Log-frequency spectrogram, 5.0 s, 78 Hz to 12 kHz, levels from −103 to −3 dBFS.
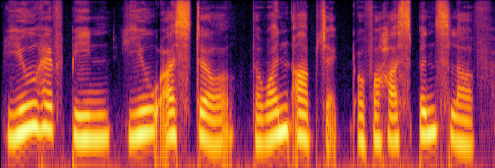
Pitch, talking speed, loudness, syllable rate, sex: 200 Hz, 155 wpm, -16 LUFS, 3.9 syllables/s, female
